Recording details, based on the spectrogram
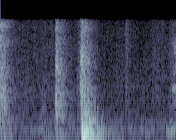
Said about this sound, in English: one second i get like my kitty is in here and she is begging to be let out of the room one second i gotta like open the door there you go baby go on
